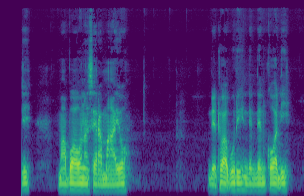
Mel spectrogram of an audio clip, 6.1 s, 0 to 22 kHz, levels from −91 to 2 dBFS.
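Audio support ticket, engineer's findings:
Cut-off start: capture began late. Digital silence 0.00–0.44 s, then speech enters abruptly at 0.44 s mid-sound. No natural attack or fade-in; opening syllable truncated. Probable cause: recorder or stream start lagging the talker, not an edit.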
